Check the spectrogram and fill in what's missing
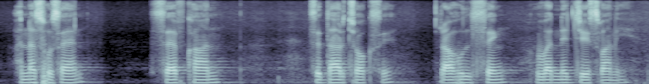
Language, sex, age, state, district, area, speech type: Hindi, male, 18-30, Madhya Pradesh, Bhopal, urban, spontaneous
